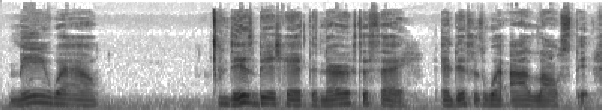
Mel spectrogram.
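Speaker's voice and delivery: ordinary talk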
